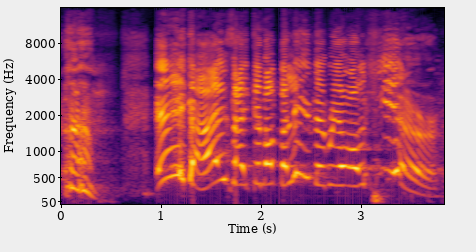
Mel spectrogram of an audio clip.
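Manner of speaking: put-on loud-hearted, high, over-the-top Mexican accent; hammed-up, high-pitched Mexican accent; exaggerated Mexican accent. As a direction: double the Mexican accent and the energy. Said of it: "more energy and double the spice".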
